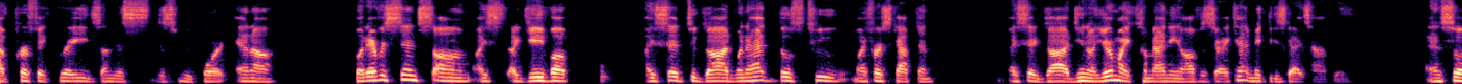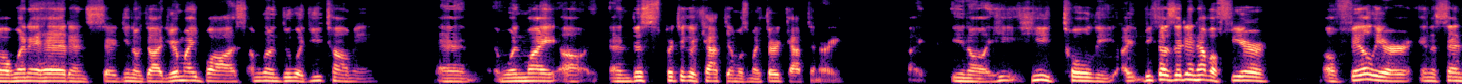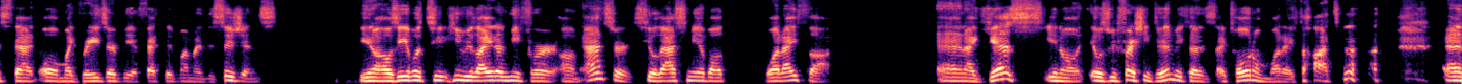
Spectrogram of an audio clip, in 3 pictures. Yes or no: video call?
yes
